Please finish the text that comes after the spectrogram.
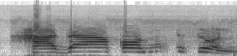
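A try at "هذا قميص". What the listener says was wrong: Nah, hanya dipanjangkan.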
